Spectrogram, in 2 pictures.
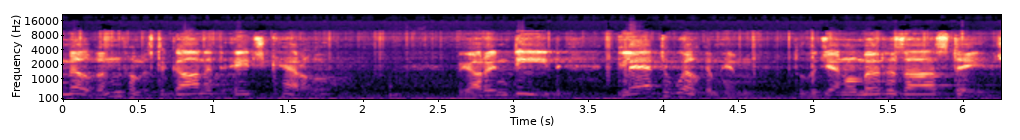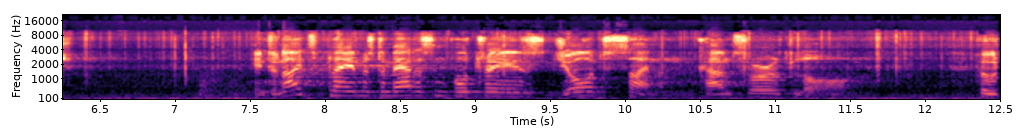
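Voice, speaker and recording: A man's voice: fairly high pitch, sharp tone. A man hosting a 1950s radio drama, giving a formal, stately, scripted introduction. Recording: hissy old radio recording, long hall reverb.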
